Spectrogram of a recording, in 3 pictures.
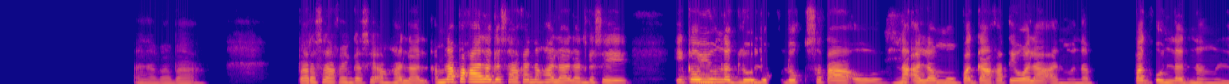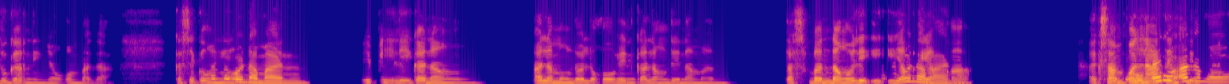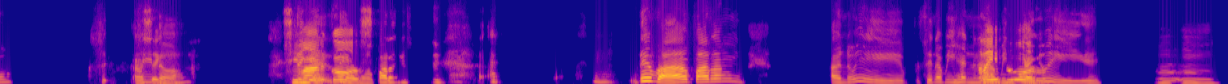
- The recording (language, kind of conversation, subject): Filipino, unstructured, Paano nakaapekto ang halalan sa ating komunidad?
- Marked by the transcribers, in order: other background noise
